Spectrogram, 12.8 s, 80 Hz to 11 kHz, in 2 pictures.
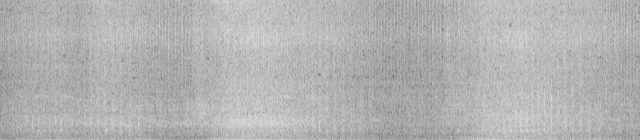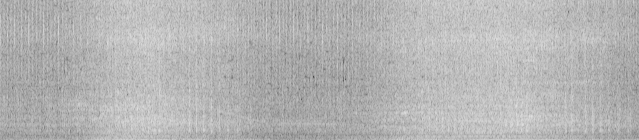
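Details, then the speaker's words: Mini One R50 1.6 16v 90hp, engine revved in bursts: a metallic clatter builds with revs. The timing chain is slack from the hydraulic tensioner and believed to have jumped; the camshaft sensor fault code was logged. "bon allez voilà et au final ça serait la chaîne qui s'est décalé"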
